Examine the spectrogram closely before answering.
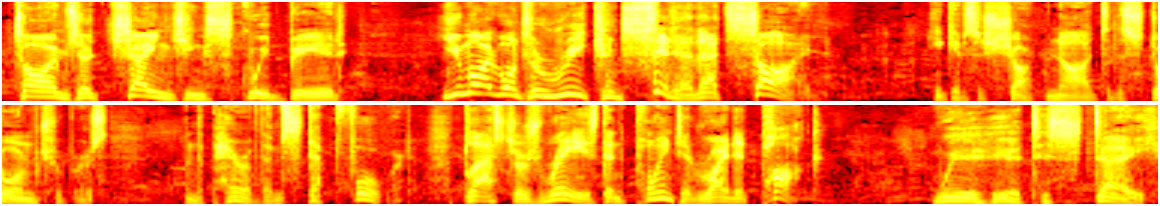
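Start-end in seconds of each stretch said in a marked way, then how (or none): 0.1-5.4 loud, high mocking thug; taunting oaf. A narrator's reading. Oafish officer taunts bartender. 13.9-15.3 menacing thug voice. A narrator's reading. Officer's menacing declaration.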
